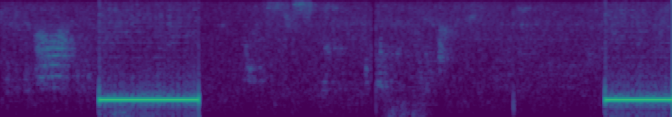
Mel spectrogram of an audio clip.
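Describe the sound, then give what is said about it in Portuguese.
Ringback tone of an outgoing phone call: two steady, mid-pitched one-second beeps separated by roughly four seconds of near silence, the second cut off at the end, with faint scattered noises in the gap. “Vou ligar agora de novo essa porra. Vamos ver.”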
